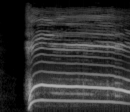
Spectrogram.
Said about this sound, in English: There was a long scream that rose over the sound of the water.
